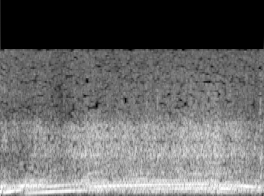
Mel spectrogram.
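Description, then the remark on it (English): A stuck car's engine revs hard and steadily for several seconds as it is shoved into reverse on a canyon road, its pitch rising and falling in drawn-out strained sweeps, loud, with no voices. “We were stuck, hopelessly stuck.”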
